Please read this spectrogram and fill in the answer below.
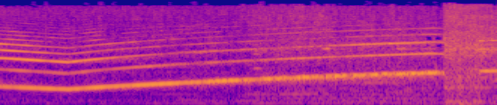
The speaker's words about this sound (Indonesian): Ambulans melaju kencang di jalan-jalan dan Palang Merah Lebanon meminta dokter dan perawat untuk datang ke rumah sakit dan warga sipil untuk menyumbangkan darah.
